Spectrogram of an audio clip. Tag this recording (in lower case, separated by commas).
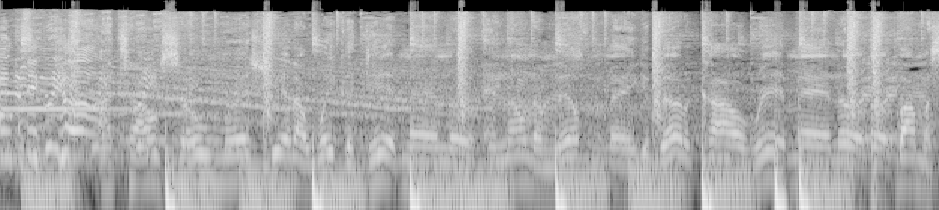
music, speech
